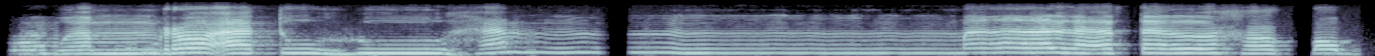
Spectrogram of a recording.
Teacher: gunnah yang paling sempurna dibaca dengan 3 harokat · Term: gunnah musyaddadah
